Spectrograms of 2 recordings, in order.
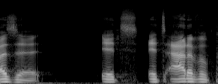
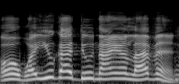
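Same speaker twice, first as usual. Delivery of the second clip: mocking put-on voice, higher pitched; 12 semitones higher, 4 dB louder than usual. Joining a joke about a flight with a voice bit: Ali Wong impression. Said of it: "That was my impression of Ali Wong".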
